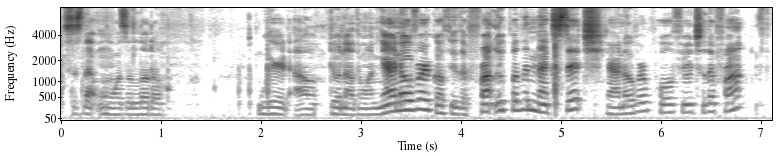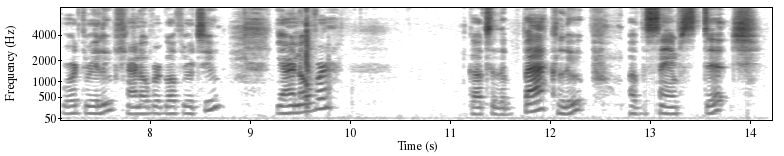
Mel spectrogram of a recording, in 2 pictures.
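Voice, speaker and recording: A man teaching crochet step by step in a soothing, soft-spoken voice, chatting between stitches. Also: mid-range voice, animated, moderate pace, noisy background. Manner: soft-spoken, chatty, self-deprecating asides. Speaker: crochet tutorial host.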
